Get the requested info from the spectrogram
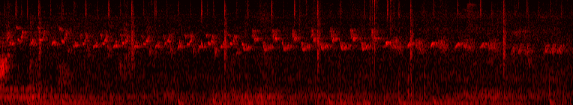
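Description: A bird chirping in a long, quick run of evenly repeated calls, several a second, over a low background rumble.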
